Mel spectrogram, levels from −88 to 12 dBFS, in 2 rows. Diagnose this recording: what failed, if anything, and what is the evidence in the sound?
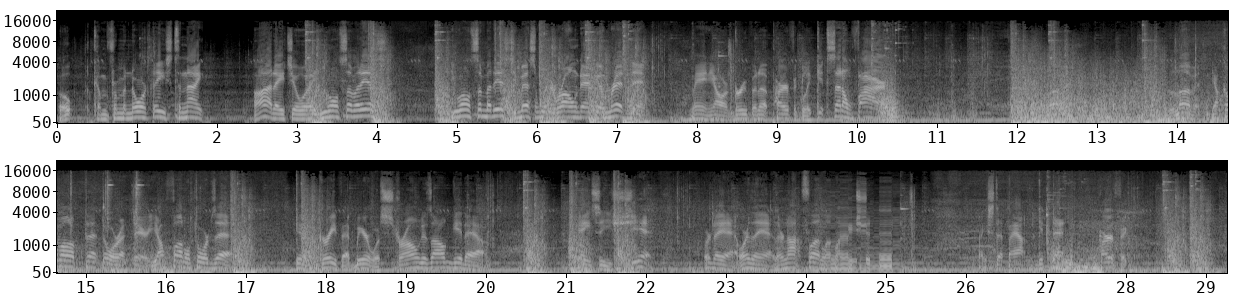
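From 24.23 to 25.17 s the sound becomes a metallic buzz fixed at 66.8 Hz: robotic sound from repeated short buffers, likely at the driver or buffer stage. Playback loops chunks of about 15 ms, so most of this stretch is repeats rather than the silent gaps of a dropout.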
